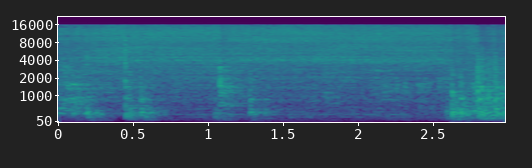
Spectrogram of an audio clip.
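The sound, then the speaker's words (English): Bacon sizzles steadily in a frying pan as it is turned, pulled apart and has its rind taken off, a constant bright hiss broken by a few sharper crackles and pops, with no one speaking. “I'm going to pull the bacon apart and take the rind off.”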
